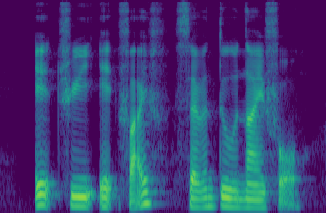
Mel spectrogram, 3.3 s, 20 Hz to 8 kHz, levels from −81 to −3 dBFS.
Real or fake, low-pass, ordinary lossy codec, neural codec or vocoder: real; none; none; none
